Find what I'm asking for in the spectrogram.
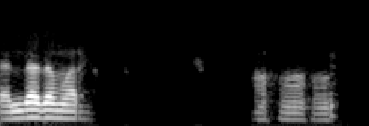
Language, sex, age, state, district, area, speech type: Kannada, male, 60+, Karnataka, Mysore, rural, conversation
